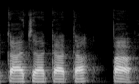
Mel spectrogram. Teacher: किसी न किसी स्थान को छू करके जो है हवा निकलती है झटके के साथ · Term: स्पर्श व्यंजन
